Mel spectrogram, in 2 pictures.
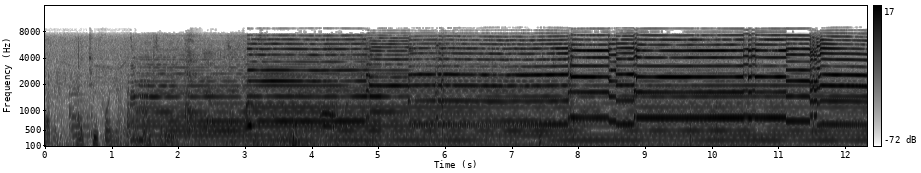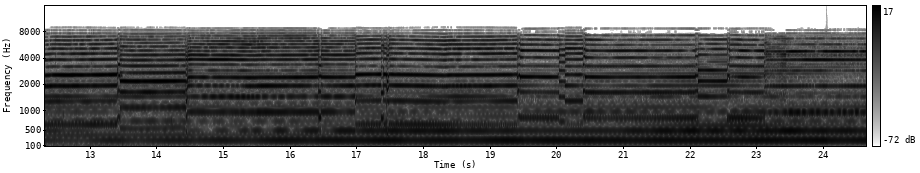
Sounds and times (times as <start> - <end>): Bagpipes: 1.2 - 24.6.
